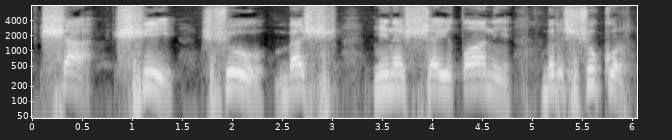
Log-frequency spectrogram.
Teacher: Makhrajnya sama di tengah lisan, angkat ke langit-langit. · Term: shin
